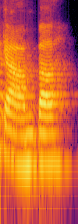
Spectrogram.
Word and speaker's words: Gamba: the coronavirus from Camilla Gamba. Gamba? Either way, in Italian it's Camilla Gamba.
